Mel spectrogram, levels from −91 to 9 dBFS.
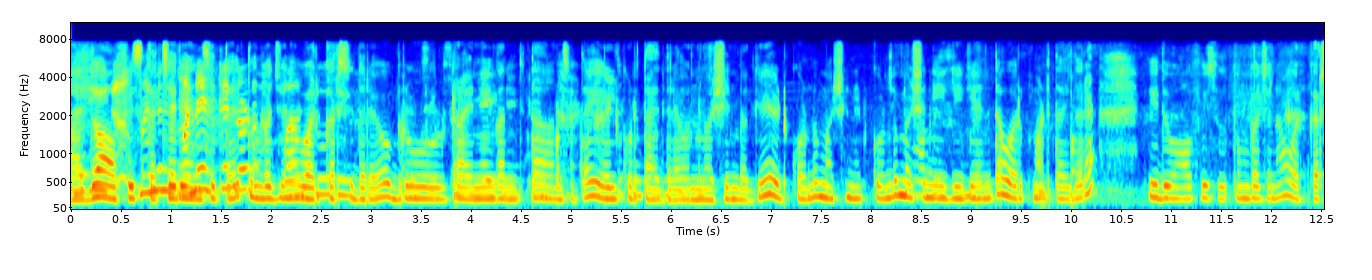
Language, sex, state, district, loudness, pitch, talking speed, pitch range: Kannada, female, Karnataka, Mysore, -19 LUFS, 210 Hz, 145 wpm, 205-230 Hz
